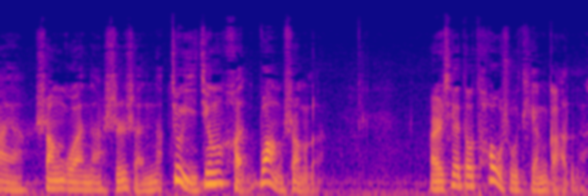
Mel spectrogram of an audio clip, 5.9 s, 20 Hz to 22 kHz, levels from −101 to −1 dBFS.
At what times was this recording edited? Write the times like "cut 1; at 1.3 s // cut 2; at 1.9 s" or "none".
cut 1; at 1.6 s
